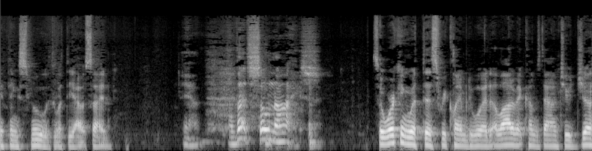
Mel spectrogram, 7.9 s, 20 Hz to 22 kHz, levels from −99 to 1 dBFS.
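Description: From 1.49 s to 2.12 s the sound is cut by the noise suppressor, which treats it as noise and pulls it down, by about 18 dB at its deepest.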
